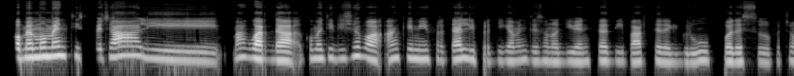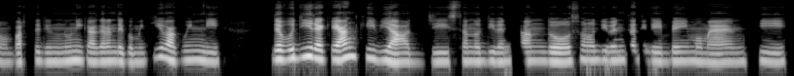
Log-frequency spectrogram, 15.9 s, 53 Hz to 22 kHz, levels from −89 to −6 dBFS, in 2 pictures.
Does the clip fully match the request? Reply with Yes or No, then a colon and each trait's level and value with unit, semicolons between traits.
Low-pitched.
No: medium, 185 Hz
